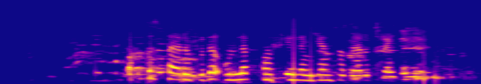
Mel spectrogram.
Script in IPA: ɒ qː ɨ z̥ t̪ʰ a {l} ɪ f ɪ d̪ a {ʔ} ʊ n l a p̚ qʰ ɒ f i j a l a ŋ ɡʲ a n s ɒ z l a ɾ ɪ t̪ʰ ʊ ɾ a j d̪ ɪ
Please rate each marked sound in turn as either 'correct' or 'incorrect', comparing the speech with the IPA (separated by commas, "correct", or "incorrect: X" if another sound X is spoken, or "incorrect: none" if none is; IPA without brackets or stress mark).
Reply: incorrect: ɾ, correct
